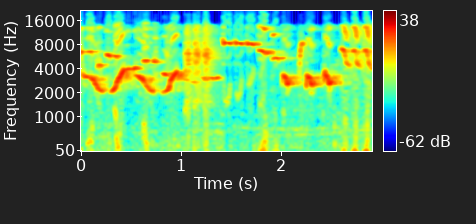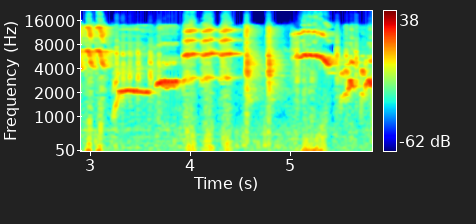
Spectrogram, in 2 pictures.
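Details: Lure for wild birds featuring a noisy female and male brown-chested jungle flycatcher: wavering whistles, buzzy trills and clipped high chirps tumbling over one another without pause.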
